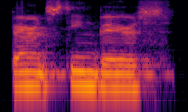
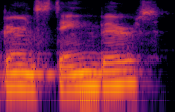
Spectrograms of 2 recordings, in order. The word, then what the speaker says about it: Berenstain: I'm pretty sure people thought it was Berenstein Bears because that's how they pronounced it. No yeah, one ever said Berenstain Bears.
